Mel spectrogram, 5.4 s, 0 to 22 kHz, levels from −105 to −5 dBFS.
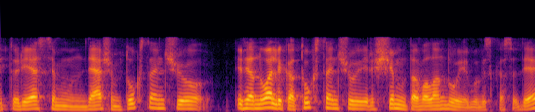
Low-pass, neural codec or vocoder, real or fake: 5.4 kHz; codec, 16 kHz, 4.8 kbps, FACodec; fake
